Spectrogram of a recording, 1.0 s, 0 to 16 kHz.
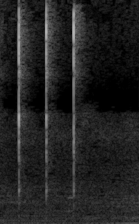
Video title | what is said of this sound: HOW TO MAKE ACRYLIC NAILS {easy/fast} *2020 | When you hear that clicky sound, it means that it's hard.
